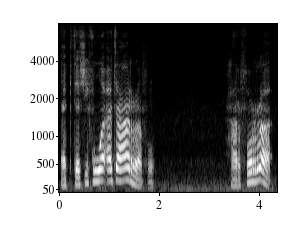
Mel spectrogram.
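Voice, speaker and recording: A man's voice: sits high, animated, unhurried, no room sound. A man giving a reading lesson to young children, stretching and repeating each word to stress its sounds. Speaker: primary school teacher.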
